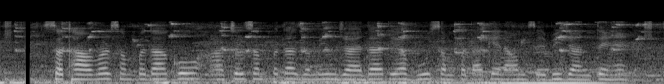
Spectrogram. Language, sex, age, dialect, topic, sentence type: Hindi, female, 18-24, Marwari Dhudhari, banking, statement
